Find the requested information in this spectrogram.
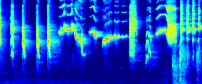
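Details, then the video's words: White-rumped shama singing to provoke other birds, opening with evenly spaced sharp notes, then looping whistles and a burst of harsh, rapid chatter. "kicau pancingan kacer gacor pagi sore siang malam"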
